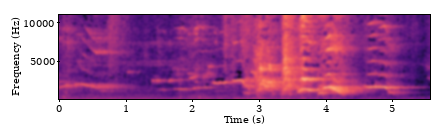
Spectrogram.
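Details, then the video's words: Black-naped oriole, a very vocal singer: soft whistled notes building into a loud harsh, downward-sweeping burst, then a steady whistle, over low background hum. "Burung Kepodang Super Gacor"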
